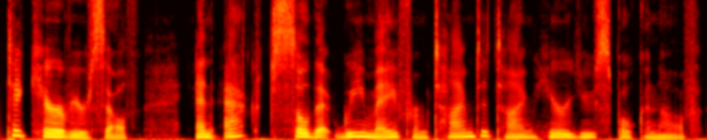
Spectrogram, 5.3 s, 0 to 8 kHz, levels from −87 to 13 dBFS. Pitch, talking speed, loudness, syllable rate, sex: 190 Hz, 205 wpm, -17 LUFS, 4.2 syllables/s, female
